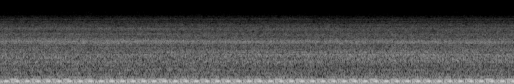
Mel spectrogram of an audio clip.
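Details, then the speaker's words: BMW E36 turbo drift car after an on-track engine-bay fire, following repairs: even, steady low burble at idle with regular firing pulses, no misses or knocks. "no fires no breakdowns it's nice and smooth I'm happy"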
